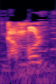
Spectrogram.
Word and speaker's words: Gumball: Bueno, entonces nos ha quedado una cosa clara que hay que ver el mundo de Gumball, ¿lo he dicho bien? – Sí, el asombroso mundo de Gumball aquí en España.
